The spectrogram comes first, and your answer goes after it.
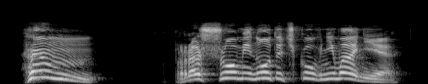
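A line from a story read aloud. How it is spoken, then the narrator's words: Boy clears throat, loud. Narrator (Russian): мальчик откашлялся и громко сказал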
